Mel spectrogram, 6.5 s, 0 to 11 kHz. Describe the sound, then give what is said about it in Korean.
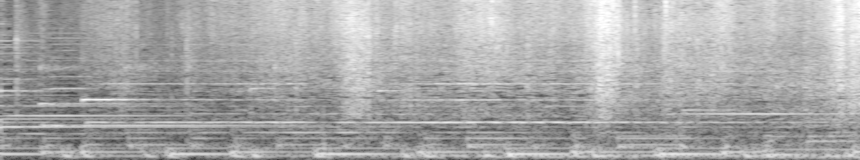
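Waves wash softly onto the sandy shore of a secluded beach less than 200 m long, with fine silvery sand and clear water, in a couple of broad, hissing swells, partly masked by steady background music that plays throughout. “파도소리가 살짝 지겨워질 쯤 대금굴이 있는 대이리 군립공원으로 발길을 돌린다.”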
